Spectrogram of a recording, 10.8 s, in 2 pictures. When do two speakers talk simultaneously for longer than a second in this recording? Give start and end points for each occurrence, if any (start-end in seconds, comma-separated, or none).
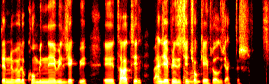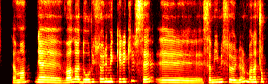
none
